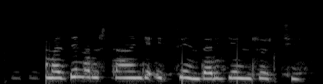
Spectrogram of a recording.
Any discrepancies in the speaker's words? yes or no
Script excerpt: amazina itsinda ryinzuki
yes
